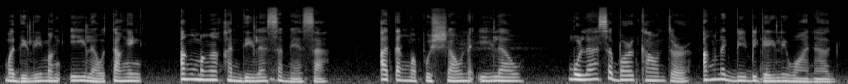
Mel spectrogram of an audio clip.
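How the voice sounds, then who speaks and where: A woman narrating a scripted first-person drama in a measured, bitter, cold way. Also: deep voice, lively intonation, dark tone. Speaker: storyteller.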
